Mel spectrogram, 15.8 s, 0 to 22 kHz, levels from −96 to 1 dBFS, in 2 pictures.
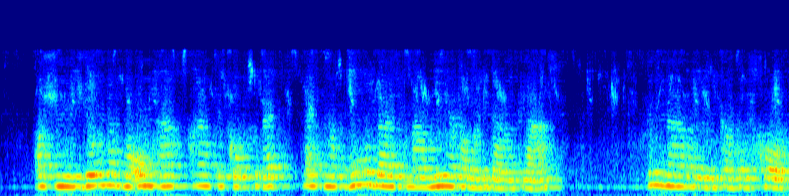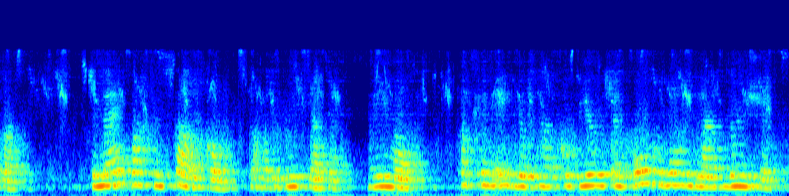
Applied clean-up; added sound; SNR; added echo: neural separator model SepFormer DNS4.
